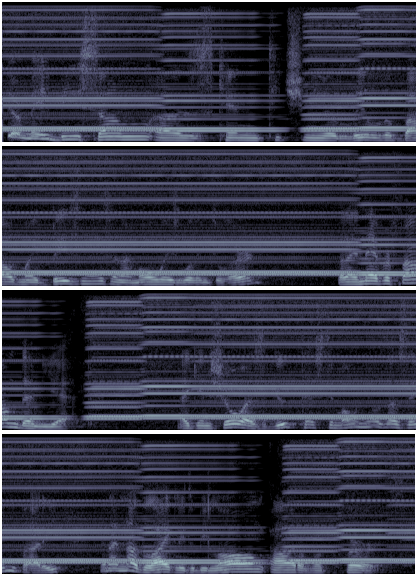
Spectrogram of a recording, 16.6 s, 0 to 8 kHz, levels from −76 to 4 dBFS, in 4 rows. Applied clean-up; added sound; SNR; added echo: none; Harmonica; -3 dB; reverberation time 1.3 s.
